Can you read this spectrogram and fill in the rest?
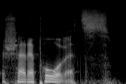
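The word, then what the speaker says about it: Cherepovets: Säsongen 15-16 med Severstal Sjerepovets. Mm. Hur tycker jag uttalar det förresten? – Ja, det var väldigt bra. – Ja, lite rysk touch ändå, va? – Ja, nej, men det var jättebra.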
